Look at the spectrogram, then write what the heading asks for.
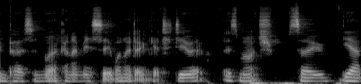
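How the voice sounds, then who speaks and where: With a British accent, a woman speaks at a moderate pace in a very deep, low voice. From UK. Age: 30s. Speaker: psychotherapist. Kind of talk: interview conversation.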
